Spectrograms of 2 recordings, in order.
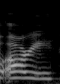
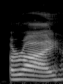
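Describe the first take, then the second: First: "awry" said as AW-ree; mispronounced awry. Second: Said in the usual way. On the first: Real, not acted. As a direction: say "awry" wrongly, rhyming with sorry. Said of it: "I meant to say awry". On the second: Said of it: "I meant to say awry, sorry".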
